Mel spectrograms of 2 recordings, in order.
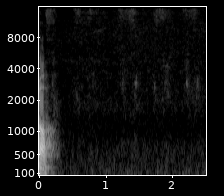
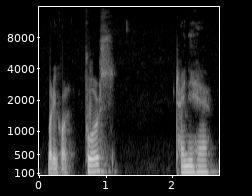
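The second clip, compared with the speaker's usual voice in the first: ordinary delivery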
